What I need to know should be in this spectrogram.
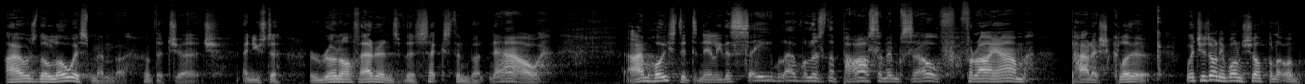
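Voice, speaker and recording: An actor playing a pompous, sly, gluttonous parish clerk who sermonises in archaic proverbs and Latin tags in a melodrama. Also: male voice, medium pitch, expressive, normal speed, pushed and bright. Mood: pompous, self-important. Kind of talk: Victorian melodrama audio acting.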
